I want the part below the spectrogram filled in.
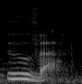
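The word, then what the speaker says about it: Ove: A man called Uwe. That's the pronunciation. Uwe.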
